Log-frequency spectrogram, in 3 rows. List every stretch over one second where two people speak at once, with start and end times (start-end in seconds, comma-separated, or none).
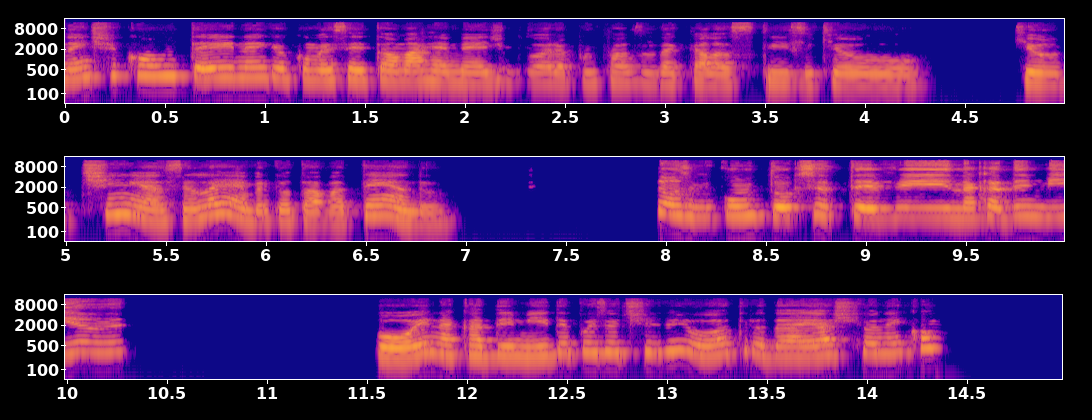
none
